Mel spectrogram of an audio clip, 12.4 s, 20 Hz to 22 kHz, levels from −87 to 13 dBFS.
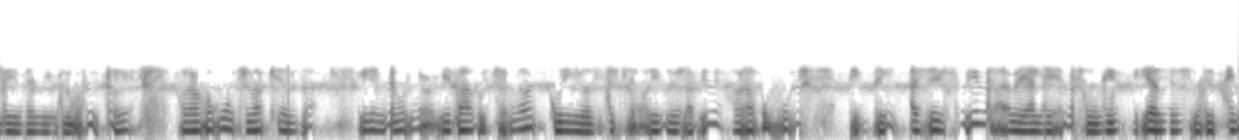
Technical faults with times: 0.00-12.39 Codec 2 vocoder
2.88-3.08 bit errors on digital voice radio
9.44-9.64 bit errors on digital voice radio
11.56-11.73 bit errors on digital voice radio

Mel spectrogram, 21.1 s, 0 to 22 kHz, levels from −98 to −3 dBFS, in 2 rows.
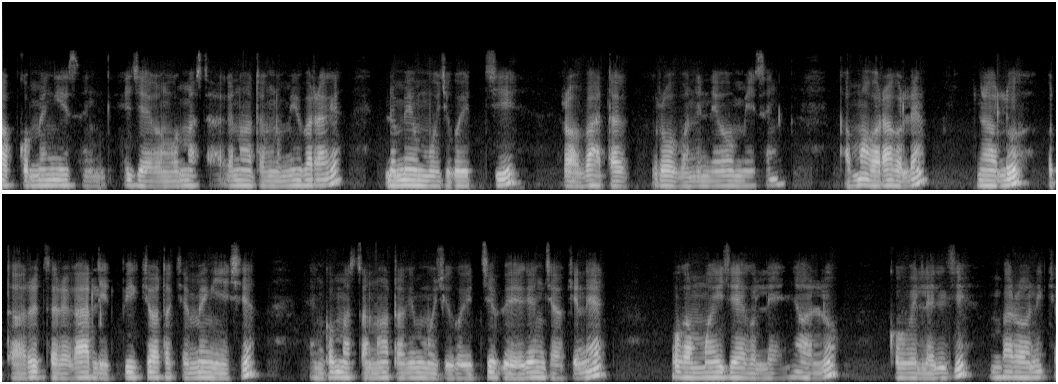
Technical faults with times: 0.97 concealed Bluetooth headset packet loss
2.40 concealed Bluetooth headset packet loss
14.27-14.29 concealed Bluetooth headset packet loss

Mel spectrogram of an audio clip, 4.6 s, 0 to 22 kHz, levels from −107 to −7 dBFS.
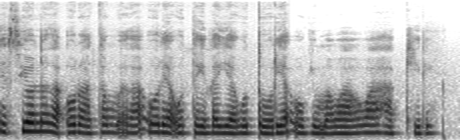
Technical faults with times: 2.89-4.60 de-emphasis applied wrongly

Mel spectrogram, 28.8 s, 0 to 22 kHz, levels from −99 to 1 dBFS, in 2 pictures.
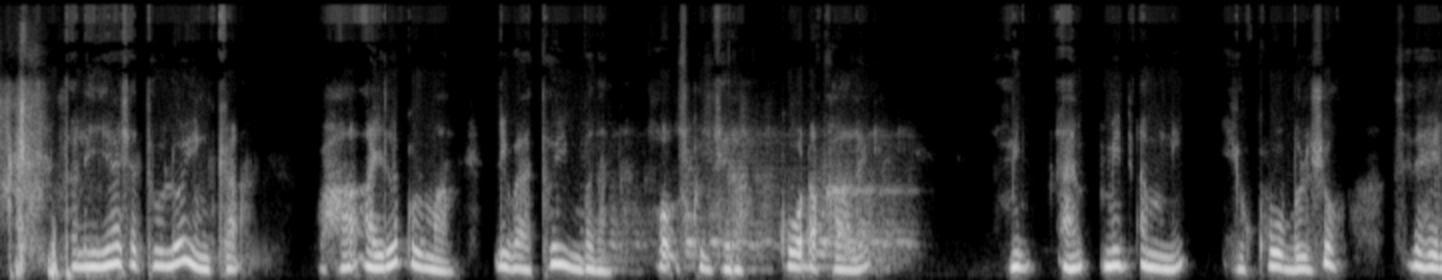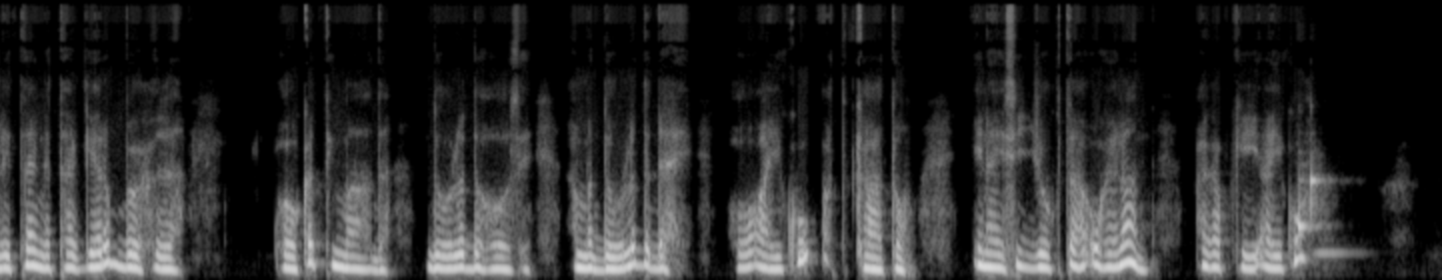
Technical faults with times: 5.80-9.29 feedback echo between two devices

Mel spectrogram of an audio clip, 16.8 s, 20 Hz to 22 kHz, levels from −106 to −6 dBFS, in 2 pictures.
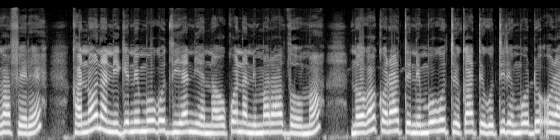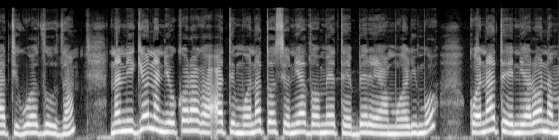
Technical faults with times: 2.25-2.29 hard clipping
5.39-5.93 hard clipping
15.55-15.60 hard clipping

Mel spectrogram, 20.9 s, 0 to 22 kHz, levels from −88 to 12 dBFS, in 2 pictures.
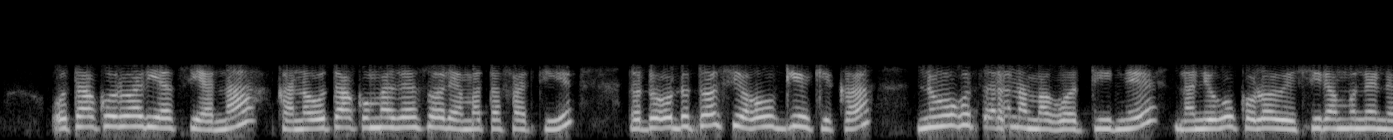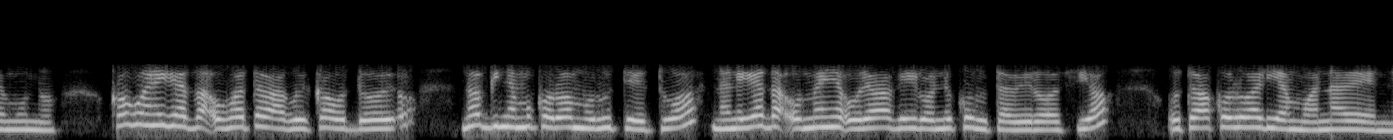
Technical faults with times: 0.00-20.90 G.729 codec
0.31 VoIP packet loss concealed by the speech codec
5.19-5.26 VoIP packet loss concealed by the speech codec
7.26-7.66 VoIP packet loss concealed by the speech codec
9.90-9.93 VoIP packet loss concealed by the speech codec
13.37-13.56 VoIP packet loss concealed by the speech codec

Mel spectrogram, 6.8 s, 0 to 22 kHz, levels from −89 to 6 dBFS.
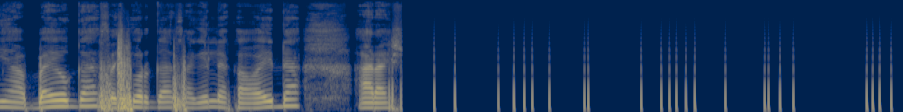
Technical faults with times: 2.93-6.70 train of clicks

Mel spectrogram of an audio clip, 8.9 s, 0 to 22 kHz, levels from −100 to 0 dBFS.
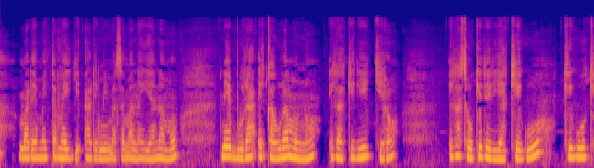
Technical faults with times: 0.00-8.92 HE-AAC compression

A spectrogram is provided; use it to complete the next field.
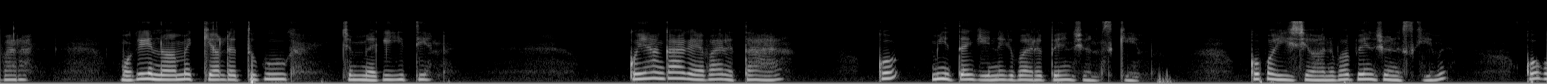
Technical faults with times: none

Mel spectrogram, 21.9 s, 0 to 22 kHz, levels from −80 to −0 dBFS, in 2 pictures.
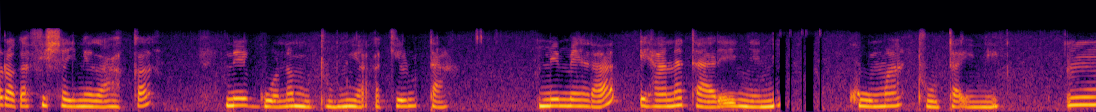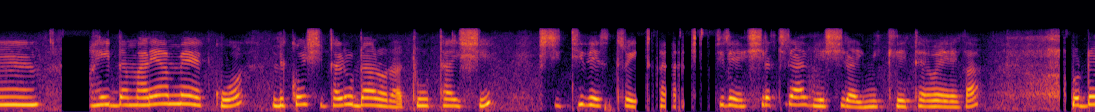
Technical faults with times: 0.00-21.92 gain pumping
7.74-8.23 lost AMR speech frames
11.57-11.88 lost AMR speech frames
17.31-18.14 lost AMR speech frames
21.55-21.71 lost AMR speech frames

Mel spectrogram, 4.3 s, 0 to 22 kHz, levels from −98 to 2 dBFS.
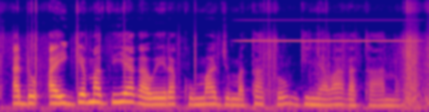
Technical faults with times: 2.30-4.29 feedback whistle

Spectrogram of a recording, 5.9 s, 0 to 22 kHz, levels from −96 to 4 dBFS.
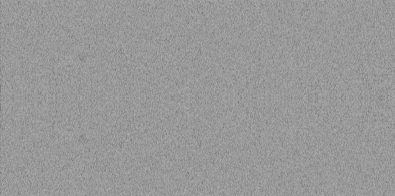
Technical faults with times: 0.00-5.93 wrong sample width

